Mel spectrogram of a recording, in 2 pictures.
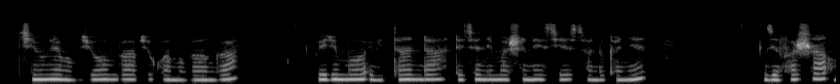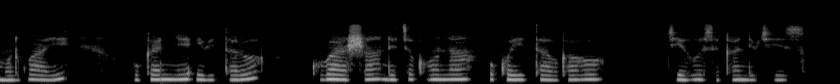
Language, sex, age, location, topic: Kinyarwanda, female, 18-24, Kigali, health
